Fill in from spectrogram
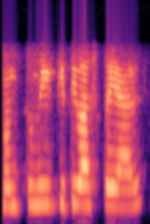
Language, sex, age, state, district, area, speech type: Marathi, female, 18-30, Maharashtra, Nagpur, urban, conversation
